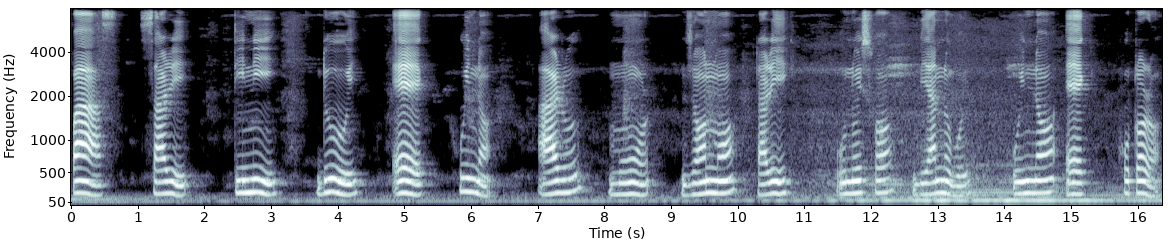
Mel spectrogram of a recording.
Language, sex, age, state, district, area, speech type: Assamese, female, 45-60, Assam, Majuli, rural, read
